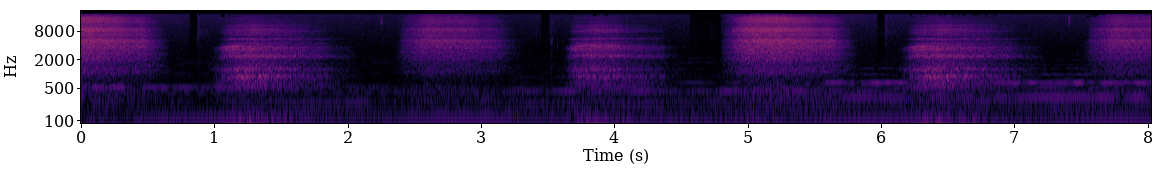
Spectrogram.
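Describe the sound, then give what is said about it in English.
Slow, deep breaths drawn in and pushed out in a steady rhythm during a peaceful-breathing exercise, about four full cycles of airy inhales and exhales, moderately loud, with a low hum underneath and no talking. “Peaceful peaceful breathing.”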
